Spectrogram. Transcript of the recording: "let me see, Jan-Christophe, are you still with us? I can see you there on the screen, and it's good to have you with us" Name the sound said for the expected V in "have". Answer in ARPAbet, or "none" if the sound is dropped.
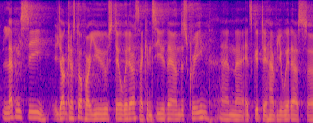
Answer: V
